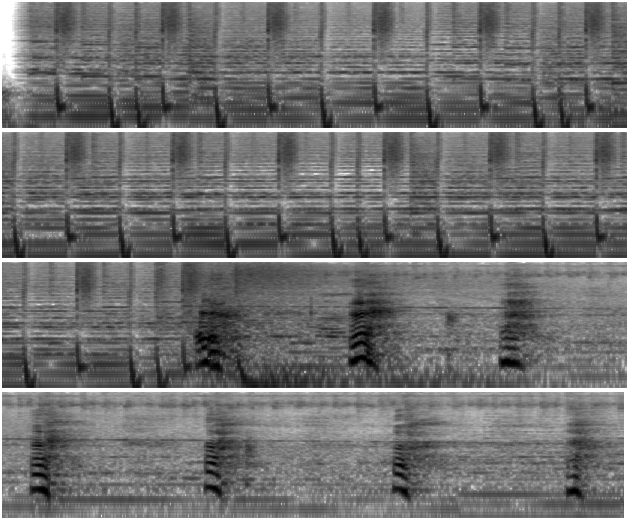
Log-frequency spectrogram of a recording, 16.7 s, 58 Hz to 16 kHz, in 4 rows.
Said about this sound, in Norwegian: Oi, oi, oi, det der hørtes tungt ut. Virkelig. Det var altså lyden av en VO2 max-test. Og jeg må innrømme at jeg egentlig forestiller meg at det hørtes tungt ut, for det har ikke skjedd enda.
